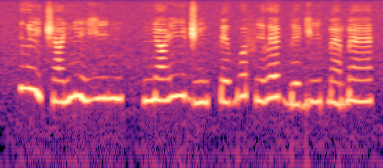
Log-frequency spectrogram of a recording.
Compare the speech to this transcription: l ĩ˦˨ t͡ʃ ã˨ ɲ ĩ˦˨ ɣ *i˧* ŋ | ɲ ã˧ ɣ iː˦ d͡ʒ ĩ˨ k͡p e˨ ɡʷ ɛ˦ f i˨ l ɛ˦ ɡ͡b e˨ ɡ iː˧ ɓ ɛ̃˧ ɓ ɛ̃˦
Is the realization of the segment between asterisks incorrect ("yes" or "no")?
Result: no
